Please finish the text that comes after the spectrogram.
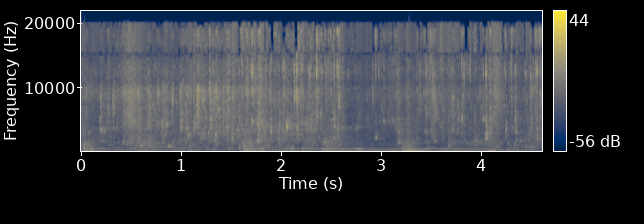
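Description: Hands being washed under a running tap at a small shop on Analai Island in Jaffna, with a steady close stream of water splashing over hands and sink throughout.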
